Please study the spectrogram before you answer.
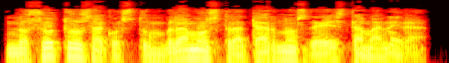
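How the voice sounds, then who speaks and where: A man reading the lines of a gentle female alien healer, speaking softly and in a measured, kindly way. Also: low-pitched, expressive, breathy edge, no echo. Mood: serene. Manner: soft, measured, kindly speech. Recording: dull lo-fi dry recording.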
